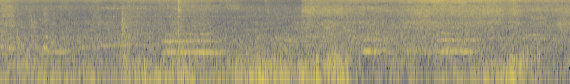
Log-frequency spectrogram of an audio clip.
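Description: Passenger train cars rolling over a curved trestle viaduct: a steady low rumble and clatter from the wheels on the rails, with several short, high squeals from the wheel flanges on the curve.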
